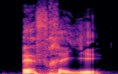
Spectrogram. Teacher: Okay, remember, double F, so you open the E, so E, effrayé.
